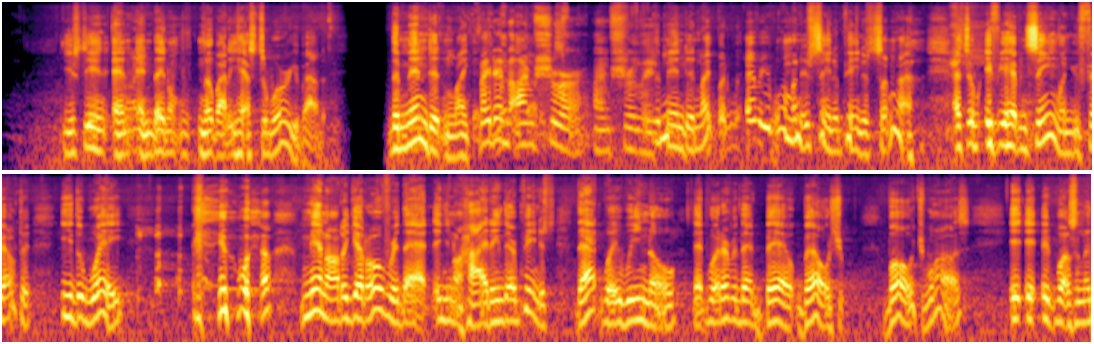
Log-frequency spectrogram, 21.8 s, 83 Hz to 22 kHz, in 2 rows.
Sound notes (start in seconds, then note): 12.2 laughs; 12.2 Nikki laughs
